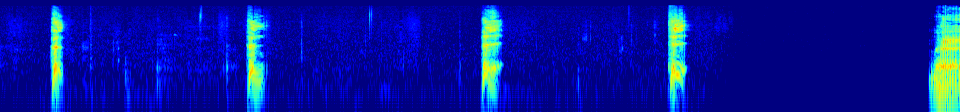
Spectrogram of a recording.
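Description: Five short, sharp belch-like bursts a couple of seconds apart in silence; sound-effect recording.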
